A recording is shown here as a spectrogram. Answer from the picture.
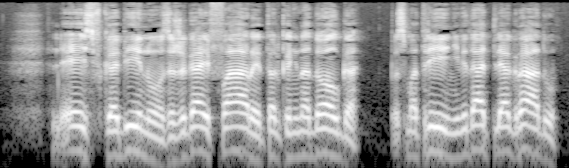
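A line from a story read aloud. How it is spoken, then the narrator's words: Harsh bark. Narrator (Russian): рявкнул на остальных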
